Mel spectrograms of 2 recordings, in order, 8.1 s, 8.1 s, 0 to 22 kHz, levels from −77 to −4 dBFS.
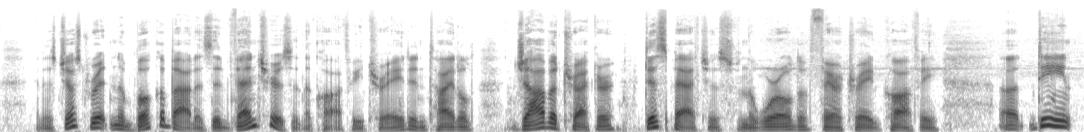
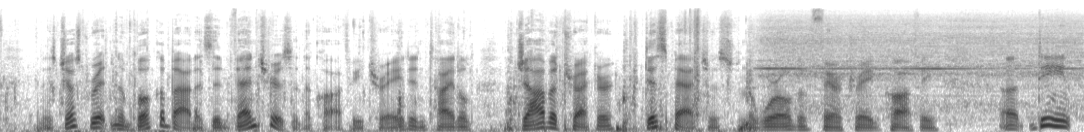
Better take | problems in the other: first | household noises; loud; throughout; 9 dB below the speech; faint in the first

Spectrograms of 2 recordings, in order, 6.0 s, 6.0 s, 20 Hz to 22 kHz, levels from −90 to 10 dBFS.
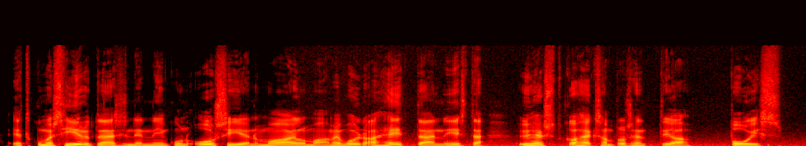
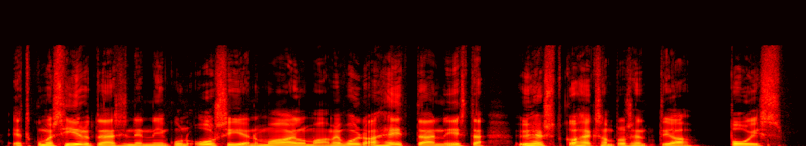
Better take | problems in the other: second | hiss; faint; from 2 s on; 25 dB below the speech

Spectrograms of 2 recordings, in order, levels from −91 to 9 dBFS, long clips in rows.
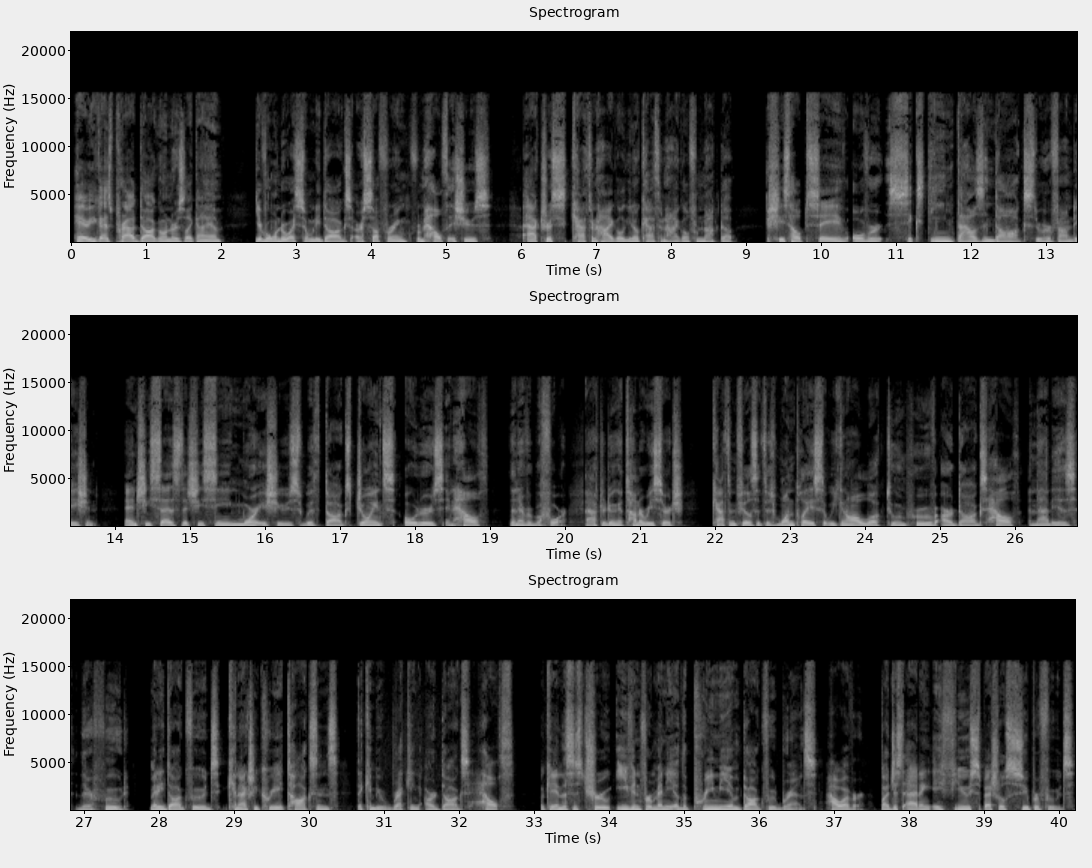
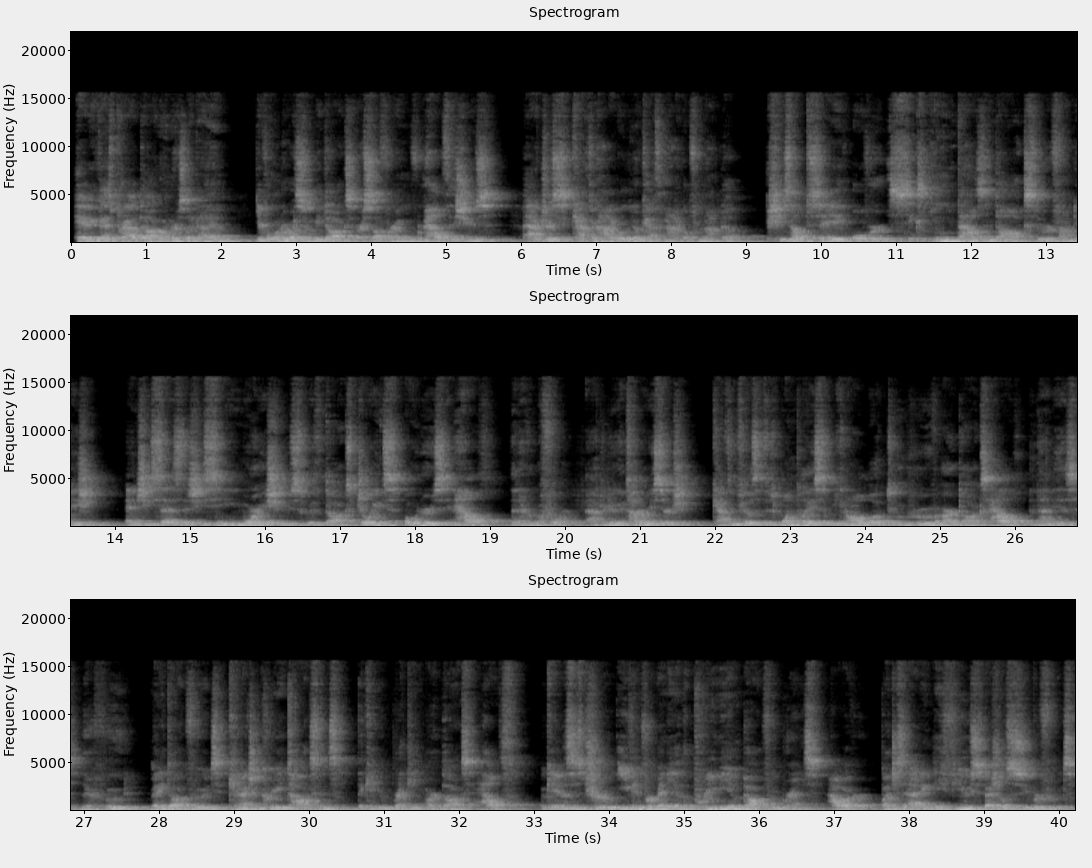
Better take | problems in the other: first | off-mic speech; far // room echo; noticeable; dies away in 1.4 s

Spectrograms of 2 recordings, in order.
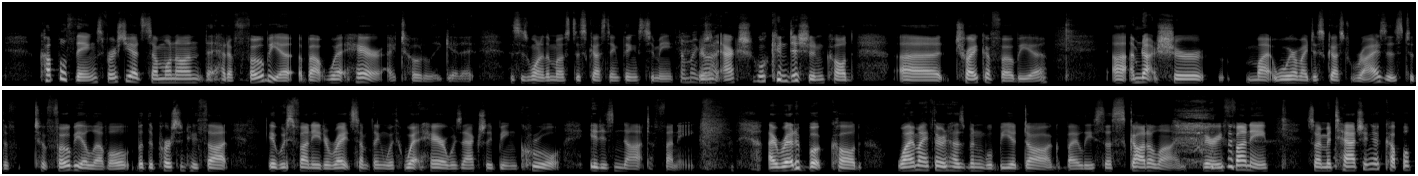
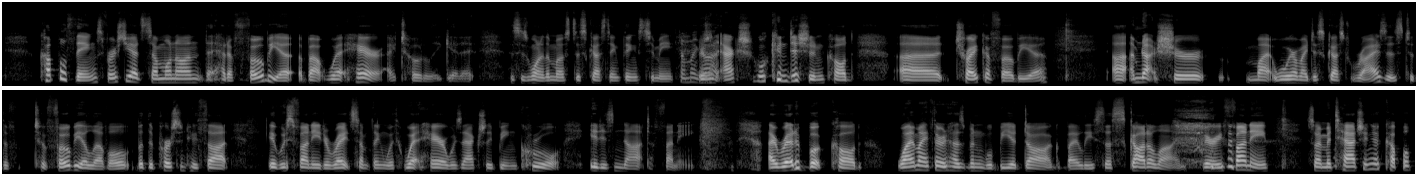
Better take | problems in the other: neither | thin; somewhat; fading below 300 Hz; the same in both

